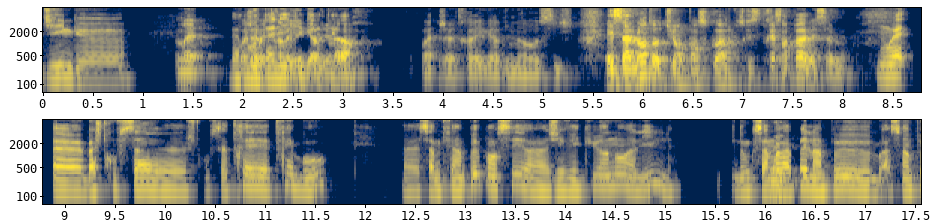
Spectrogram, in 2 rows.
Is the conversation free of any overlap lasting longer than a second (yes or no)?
no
